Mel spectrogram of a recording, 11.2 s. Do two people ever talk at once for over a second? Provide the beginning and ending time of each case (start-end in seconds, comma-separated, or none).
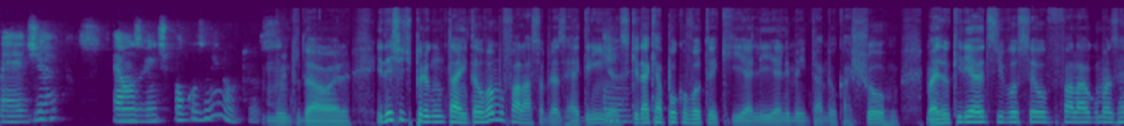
none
